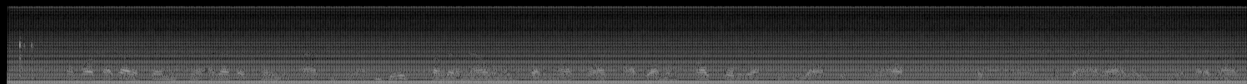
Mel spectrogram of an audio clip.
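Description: Steady electrical hum of many fixed tones, picked up on the soundtrack from the powered-up FPV quadcopter's electronics while it sits on the ground with its motors not yet spinning.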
